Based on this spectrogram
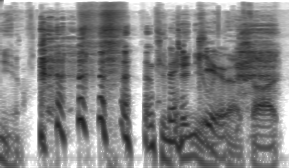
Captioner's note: laughing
